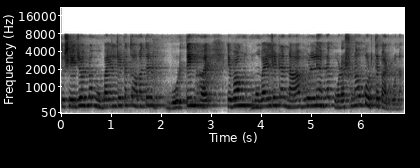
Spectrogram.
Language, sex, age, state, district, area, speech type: Bengali, female, 18-30, West Bengal, North 24 Parganas, rural, spontaneous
